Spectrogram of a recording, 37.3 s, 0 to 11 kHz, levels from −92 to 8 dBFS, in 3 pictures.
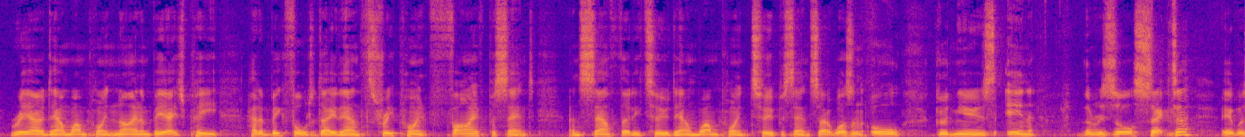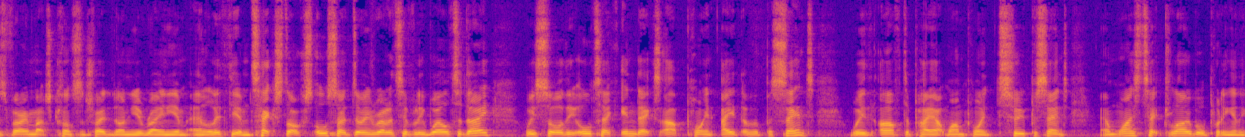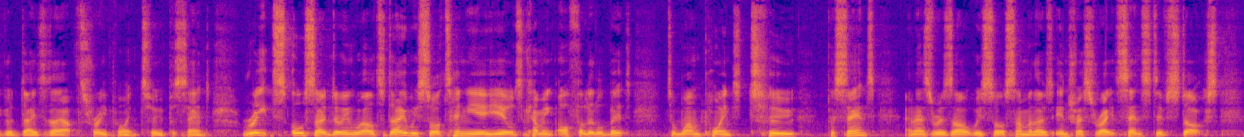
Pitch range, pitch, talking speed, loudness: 120-150 Hz, 130 Hz, 160 wpm, -15 LUFS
